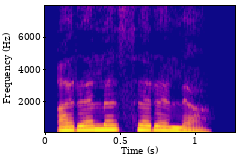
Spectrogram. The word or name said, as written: ಅರಲಸರಲ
